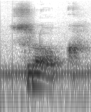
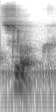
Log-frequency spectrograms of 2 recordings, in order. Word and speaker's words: শ্লোক: পদের আদ্য বা প্রথম বর্ণে ল ফলা যুক্ত হলে সেই বর্ণের উচ্চারণ দ্বিত্ব হয় না, তবে বর্ণটির সঙ্গে যুক্ত অবস্থায় ল ফলার উচ্চারণ হয়ে থাকে, যেমন গ্লানি, শ্লোথ, শ্লোক, ক্লান্তি, ক্লিপ, ক্লেদ, আপ্লুত।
